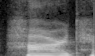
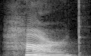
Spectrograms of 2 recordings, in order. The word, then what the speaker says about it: heart: Três palavras aí iniciadas com H, heart has heard. Atenção, olha que interessante, heart, H-E-A-R-T, heard, H-E-A-R-D, né? Só muda a última letra na escrita, mas na pronúncia a gente tem bastante diferença, né?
